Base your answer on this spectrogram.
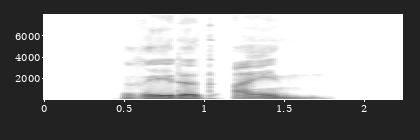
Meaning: inflection of einreden: 1. third-person singular present 2. second-person plural present 3. second-person plural subjunctive I 4. plural imperative
- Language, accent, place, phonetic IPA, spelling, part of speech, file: German, Germany, Berlin, [ˌʁeːdət ˈaɪ̯n], redet ein, verb, De-redet ein.ogg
